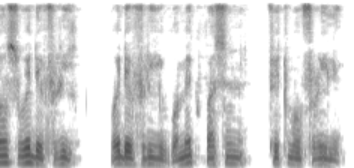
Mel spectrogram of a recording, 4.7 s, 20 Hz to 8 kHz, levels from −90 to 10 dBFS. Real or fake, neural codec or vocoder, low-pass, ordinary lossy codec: fake; vocoder, 44.1 kHz, 128 mel bands every 256 samples, BigVGAN v2; 7.2 kHz; MP3, 48 kbps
